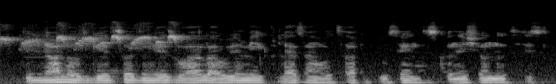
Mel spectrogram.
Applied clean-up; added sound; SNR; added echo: none; Bird; 10 dB; reverberation time 0.4 s.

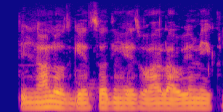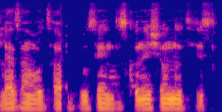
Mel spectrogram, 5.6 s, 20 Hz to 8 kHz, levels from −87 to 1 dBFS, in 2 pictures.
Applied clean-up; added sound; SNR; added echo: none; none; none; none.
